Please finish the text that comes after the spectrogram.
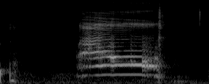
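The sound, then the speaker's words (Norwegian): A single drawn-out meow, voiced by a person imitating a cat as an answer in a quiz, rising and holding for under a second. It comes through clearly and alone, with quiet gaps before and after. “Spørsmål fem, og da er ja ett mjau og nei to.”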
